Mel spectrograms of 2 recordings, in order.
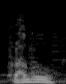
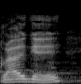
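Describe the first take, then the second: First: The final 'goo' syllable is dropped and reduced. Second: The final 'goo' syllable is said in full. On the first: The speaker calls it right. "you got to drop the kind of goo" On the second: The speaker calls it wrong. "I said Grogu, and someone got mad at me"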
